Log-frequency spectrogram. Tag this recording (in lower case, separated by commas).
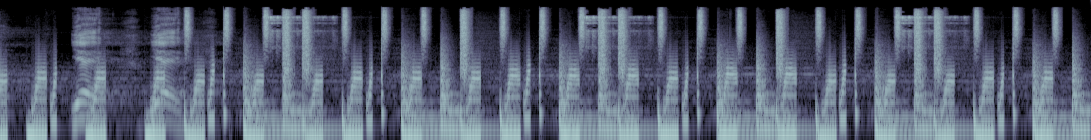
music, sampler, drum machine, hip hop music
